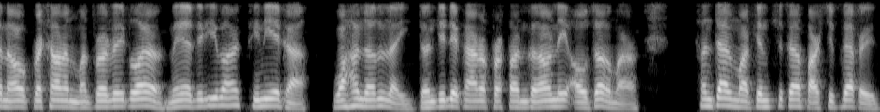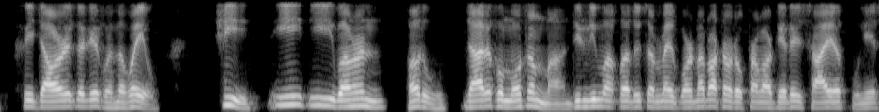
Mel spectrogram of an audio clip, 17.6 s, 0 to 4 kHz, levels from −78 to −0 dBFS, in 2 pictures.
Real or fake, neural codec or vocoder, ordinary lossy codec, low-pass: fake; codec, 16 kHz, 0.5 kbps, FunCodec, trained on LibriTTS, 25 frames a second; none; 3.6 kHz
